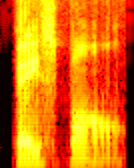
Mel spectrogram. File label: "baseball", American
